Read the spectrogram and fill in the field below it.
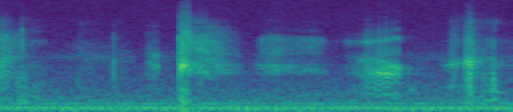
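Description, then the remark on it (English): A baby girl gives two short, sharp coughs about a second apart, with small breathy vocal noises in between, all fairly quiet over a steady low hum. “Uh-oh, she's got a cough.”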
